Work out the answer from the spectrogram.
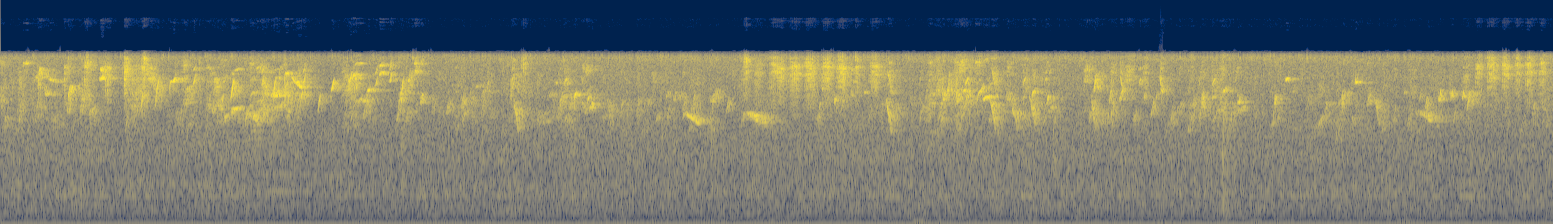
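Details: Several European goldfinches in an aviary, sustained tinkling chatter of high chirps and fluttering trills, fuller in bursts near the start and around the middle.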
